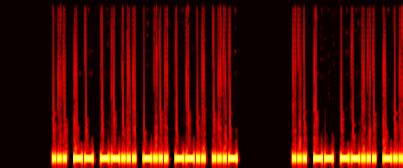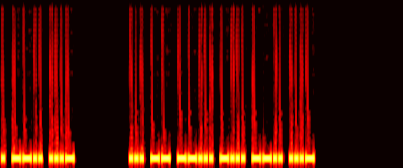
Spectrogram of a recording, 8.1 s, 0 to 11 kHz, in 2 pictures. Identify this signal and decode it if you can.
Morse code, heard as a keyed tone, about 46 wpm, 700 Hz. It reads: SM7BZV SM7BZV SM7BZV
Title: DXCC-100 Call Signs - 6 Characters - Repeated 3x - 45wpm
